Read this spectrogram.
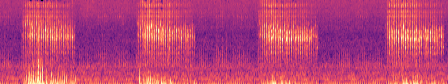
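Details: A contented domestic cat purrs steadily, its low rumble swelling with each breath about every two and a half seconds, a sign of contentment and relaxation.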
